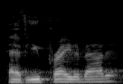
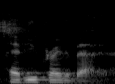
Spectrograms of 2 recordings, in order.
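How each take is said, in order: First: Said in the usual way. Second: Lower, softer, sober question; quiet repeat. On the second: Real, not acted. Pastor asking the congregation about their struggles, quietly. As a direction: bring it down and let the question settle.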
